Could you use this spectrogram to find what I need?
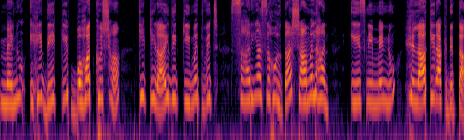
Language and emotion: Punjabi, surprised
